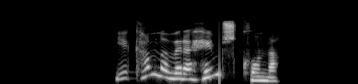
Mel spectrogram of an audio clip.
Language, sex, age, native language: Icelandic, female, 30-39, Icelandic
